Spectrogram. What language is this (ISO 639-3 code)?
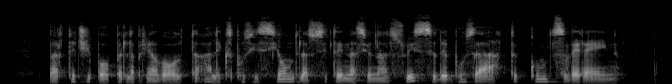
ita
